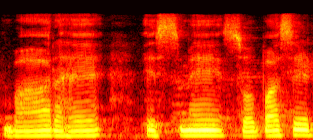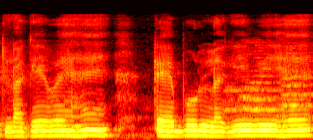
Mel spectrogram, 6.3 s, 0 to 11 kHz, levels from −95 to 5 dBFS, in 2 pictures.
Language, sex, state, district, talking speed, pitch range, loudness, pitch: Hindi, male, Rajasthan, Jaipur, 115 wpm, 115-120 Hz, -13 LUFS, 120 Hz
